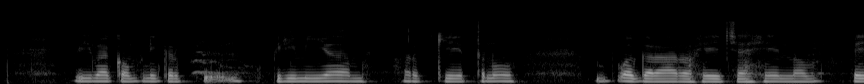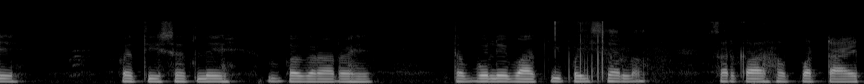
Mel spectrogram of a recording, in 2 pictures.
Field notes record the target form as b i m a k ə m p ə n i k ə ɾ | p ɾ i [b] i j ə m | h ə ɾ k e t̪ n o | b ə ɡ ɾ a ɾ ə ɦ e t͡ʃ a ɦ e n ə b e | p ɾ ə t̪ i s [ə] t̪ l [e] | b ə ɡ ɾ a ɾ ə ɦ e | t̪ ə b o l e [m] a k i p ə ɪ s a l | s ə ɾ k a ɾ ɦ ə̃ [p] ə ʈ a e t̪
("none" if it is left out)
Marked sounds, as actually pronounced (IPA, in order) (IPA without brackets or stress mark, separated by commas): m, ə, e, b, p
